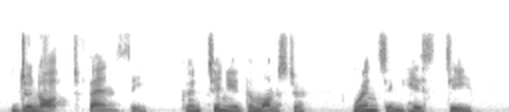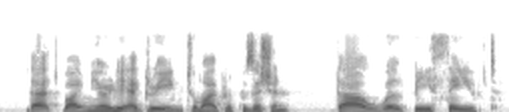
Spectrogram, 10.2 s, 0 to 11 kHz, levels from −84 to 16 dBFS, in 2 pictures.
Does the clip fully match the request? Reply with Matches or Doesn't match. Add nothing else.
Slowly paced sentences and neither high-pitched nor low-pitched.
Matches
